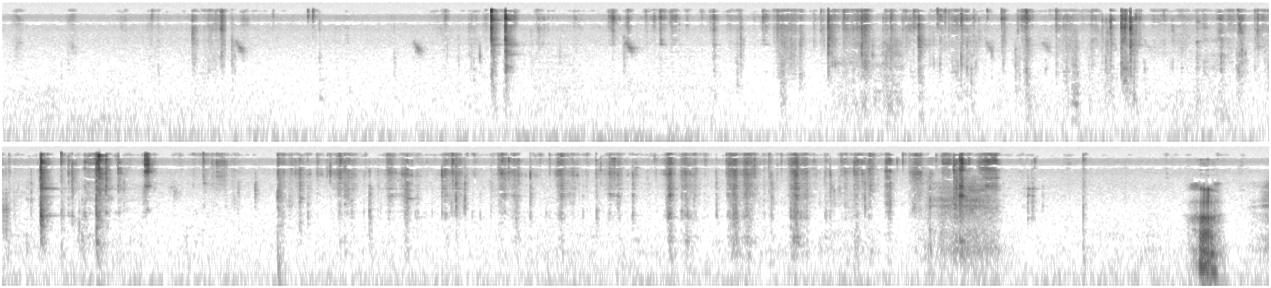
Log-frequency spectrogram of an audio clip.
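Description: Faint, scattered clicks and small metallic taps of hand tools working on an old bicycle's derailleur parts, with a short scrape near the end.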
